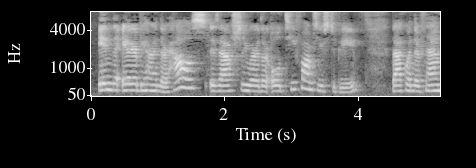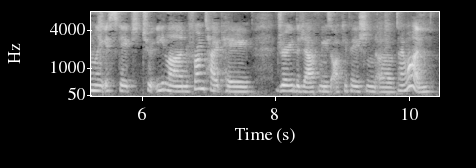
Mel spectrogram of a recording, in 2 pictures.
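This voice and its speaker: The recording is noticeably echoey, with the room audible around her voice. A woman of average pitch hosts a casual livestream. She talks informally and sentimentally, in a chatty, giggly manner. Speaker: livestream host and tea teacher.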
